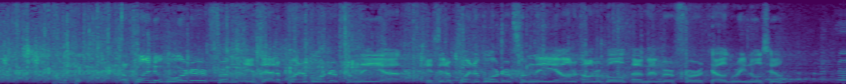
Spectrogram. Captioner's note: some Applause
